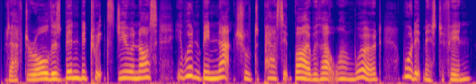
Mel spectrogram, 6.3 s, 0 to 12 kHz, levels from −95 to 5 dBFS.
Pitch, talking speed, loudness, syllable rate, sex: 235 Hz, 225 wpm, -17 LUFS, 5.4 syllables/s, female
